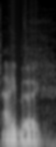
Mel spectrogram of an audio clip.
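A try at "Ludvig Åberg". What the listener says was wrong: He's saying Ludwig Aberg, which is You're saying his name incorrectly. The A sounds like the O in Thor. So Ludwig Aberg should be pronounced Ludwig Orberg, I think is what he's saying. Orberg. Ludwig Orberg.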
